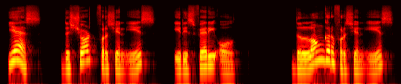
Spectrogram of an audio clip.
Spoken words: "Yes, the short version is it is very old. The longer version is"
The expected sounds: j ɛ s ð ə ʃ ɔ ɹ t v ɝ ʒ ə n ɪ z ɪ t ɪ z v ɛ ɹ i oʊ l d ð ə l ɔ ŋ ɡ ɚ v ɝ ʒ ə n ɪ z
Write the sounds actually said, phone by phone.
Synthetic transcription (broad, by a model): j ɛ s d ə ʃ ɔ ɹ t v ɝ s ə n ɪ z ɪ t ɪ s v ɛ ɹ i oʊ l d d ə l ɔ ŋ ɡ ɚ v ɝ s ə n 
